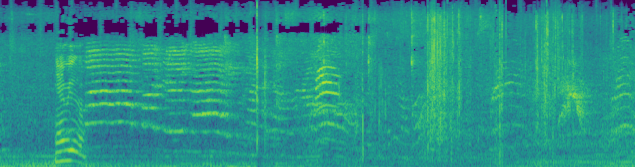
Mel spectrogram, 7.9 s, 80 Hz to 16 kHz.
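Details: Mother cat on day 7, arriving at the house alone while her kittens stay hidden; a rising meow near the start, then a long sustained harmonic cry and another arched meow around four seconds, with voices and clatter behind.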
